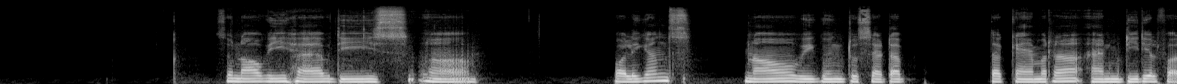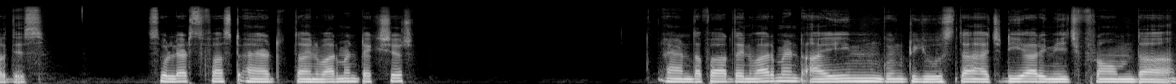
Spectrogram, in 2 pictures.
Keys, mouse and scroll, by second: 3.6 space, 5.5 space, 6.2 shift+middle click, 14.6 click, 15.8 click, 17.2-18.4 drag.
